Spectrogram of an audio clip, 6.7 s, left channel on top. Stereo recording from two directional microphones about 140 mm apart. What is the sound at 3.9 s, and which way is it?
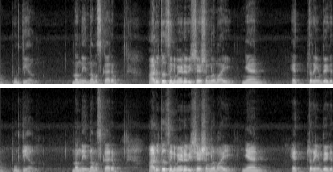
A man's voice, 20° left (ahead or behind).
